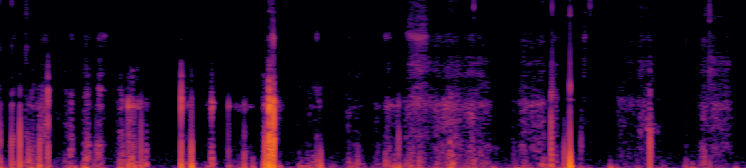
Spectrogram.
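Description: Long nails tap and scratch the gold cap and neck of a frosted plastic lotion bottle. Quiet, short, dry taps with a dull low thump mix with soft scratchy rustling, and one tap near the middle lands noticeably louder.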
